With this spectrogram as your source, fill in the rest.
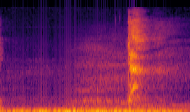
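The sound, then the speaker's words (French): A low, steady rumble builds into one sudden loud, breathy snort, an exaggerated, unusual snore that cuts off quickly and fades back into the rumbling drone. “Mais son ronflement n'est pas un ronflement habituel. On peut l'entendre d'ici.”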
